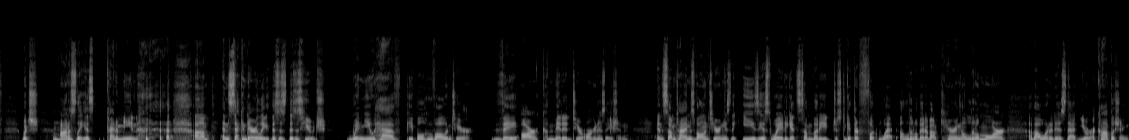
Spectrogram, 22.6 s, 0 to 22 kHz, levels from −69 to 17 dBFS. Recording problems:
none

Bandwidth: 16 kHz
